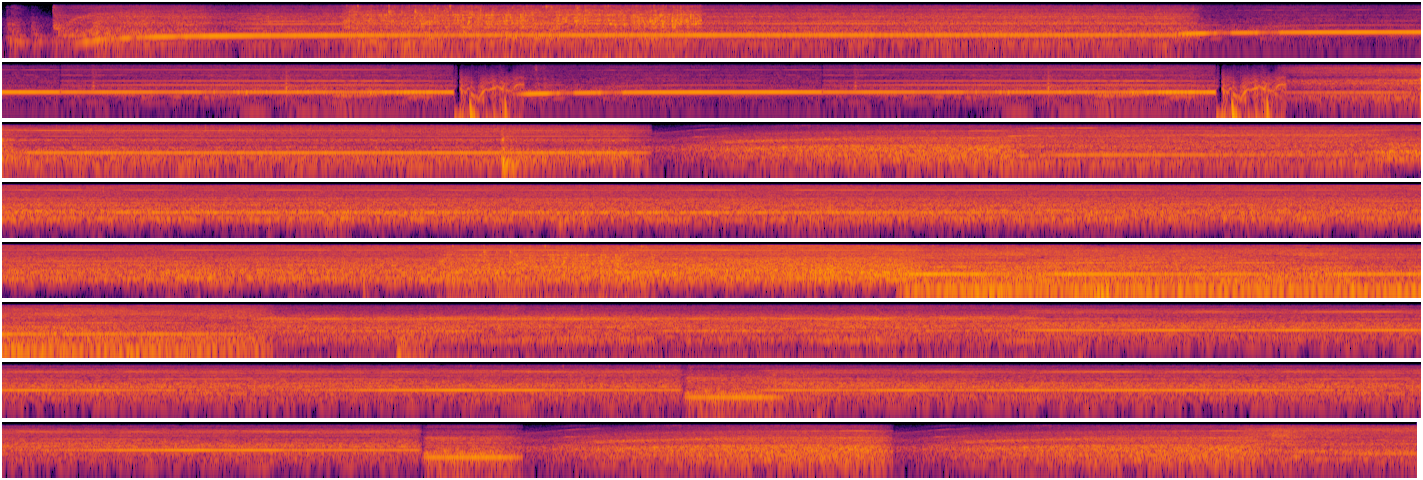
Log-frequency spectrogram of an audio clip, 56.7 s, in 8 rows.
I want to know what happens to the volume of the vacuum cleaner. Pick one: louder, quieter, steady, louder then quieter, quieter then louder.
steady.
